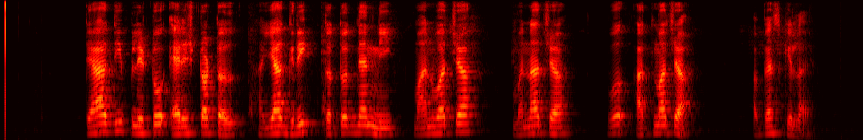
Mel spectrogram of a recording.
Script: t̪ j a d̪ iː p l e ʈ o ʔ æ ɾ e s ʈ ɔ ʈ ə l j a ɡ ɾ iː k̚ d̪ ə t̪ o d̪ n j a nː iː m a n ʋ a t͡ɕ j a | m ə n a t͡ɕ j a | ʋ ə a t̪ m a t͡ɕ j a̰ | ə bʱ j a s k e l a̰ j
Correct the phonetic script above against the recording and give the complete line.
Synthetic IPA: t̪ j a d̪ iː p l e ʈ o ʔ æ ɾ i s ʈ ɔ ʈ ə l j a ɡ ɾ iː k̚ t̪ ə t̪ o d̪ n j a nː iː m a n ʋ a t͡ɕ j a | m ə n a t͡ɕ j a | ʋ ə a t̪ m a t͡ɕ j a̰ | ə bʱ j a s k e l a̰ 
